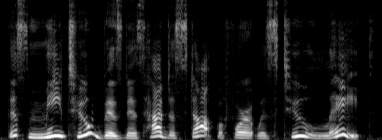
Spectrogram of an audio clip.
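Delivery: ordinary delivery, nothing marked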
